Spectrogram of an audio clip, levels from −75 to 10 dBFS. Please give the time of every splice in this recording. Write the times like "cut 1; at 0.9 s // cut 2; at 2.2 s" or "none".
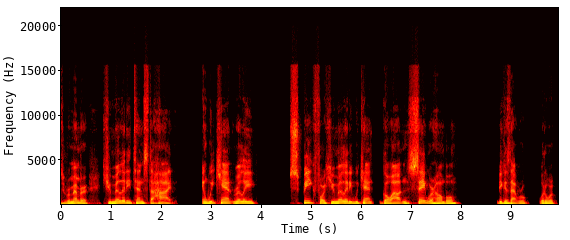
cut 1; at 6.2 s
